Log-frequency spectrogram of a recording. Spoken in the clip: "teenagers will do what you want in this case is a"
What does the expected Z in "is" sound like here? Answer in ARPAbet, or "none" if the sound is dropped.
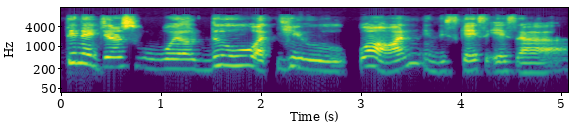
S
